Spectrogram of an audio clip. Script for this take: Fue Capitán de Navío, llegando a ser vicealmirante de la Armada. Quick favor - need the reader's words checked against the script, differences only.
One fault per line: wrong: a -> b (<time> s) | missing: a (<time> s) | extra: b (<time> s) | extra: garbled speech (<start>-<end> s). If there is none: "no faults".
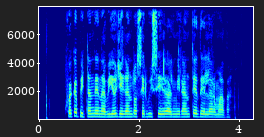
no faults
